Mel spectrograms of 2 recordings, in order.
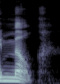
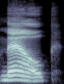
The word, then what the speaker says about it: milk: You have to say milk. So I've been trying it. Because even Bryn corrected me. She's like, it's not milk.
